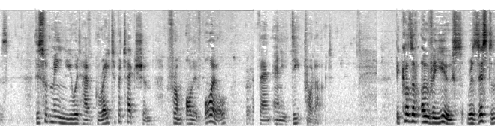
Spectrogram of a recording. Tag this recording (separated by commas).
Speech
